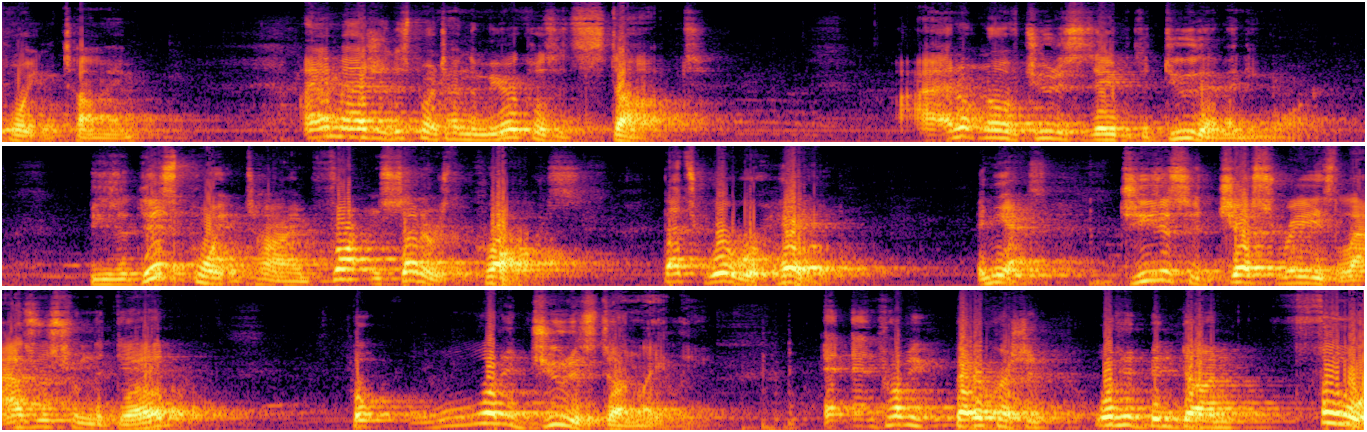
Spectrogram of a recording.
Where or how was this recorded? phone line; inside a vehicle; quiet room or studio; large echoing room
large echoing room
